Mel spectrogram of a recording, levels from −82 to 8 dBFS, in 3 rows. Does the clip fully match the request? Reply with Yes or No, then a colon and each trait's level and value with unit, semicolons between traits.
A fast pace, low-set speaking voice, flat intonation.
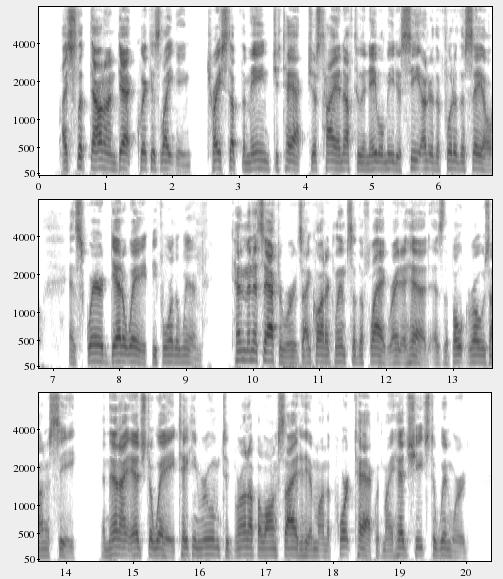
Yes: fast, 220 wpm; low, 125 Hz; narrow, 2.1 semitones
